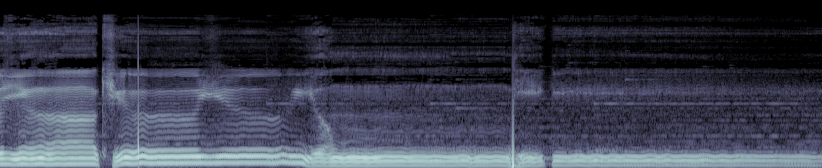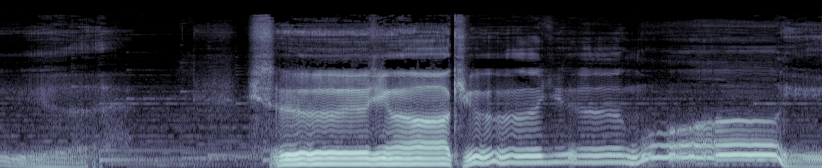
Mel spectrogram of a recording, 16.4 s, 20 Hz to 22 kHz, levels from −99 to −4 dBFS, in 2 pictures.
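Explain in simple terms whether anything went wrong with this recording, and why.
Two loud pops break in, at 1.39 s and 5.13 s, each a single brief jolt well above the surrounding level. Each loud pop is likely an electrical surge from a plug or switch. Unlike a dropout, the sound carries on underneath, uninterrupted.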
